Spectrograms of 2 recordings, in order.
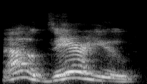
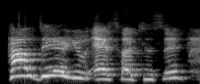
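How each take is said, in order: First: Very slow, heavy, drawn out; slow indignation. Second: Sudden much higher indignant cry; outraged. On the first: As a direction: let each word land in disgust. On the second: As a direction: fling it at her in disbelief. Outraged call-out of S Hutchinson. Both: Real, not acted.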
